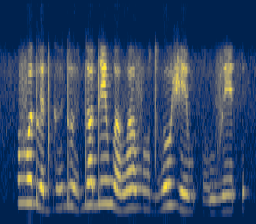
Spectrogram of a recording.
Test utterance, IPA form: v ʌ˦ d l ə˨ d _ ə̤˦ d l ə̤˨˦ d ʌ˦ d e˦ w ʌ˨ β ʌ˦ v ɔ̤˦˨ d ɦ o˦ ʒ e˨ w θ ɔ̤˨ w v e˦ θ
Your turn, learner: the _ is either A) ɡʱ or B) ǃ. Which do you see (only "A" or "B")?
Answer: A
